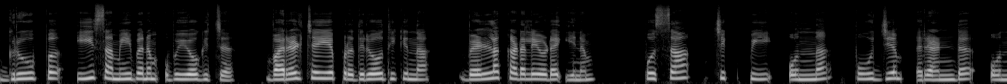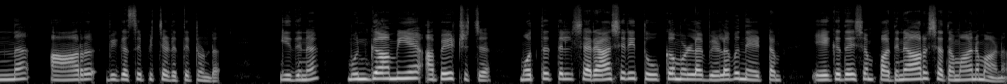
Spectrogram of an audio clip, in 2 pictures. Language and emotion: Malayalam, neutral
